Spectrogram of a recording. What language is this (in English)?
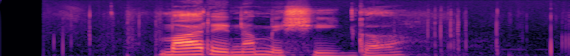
Kikuyu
